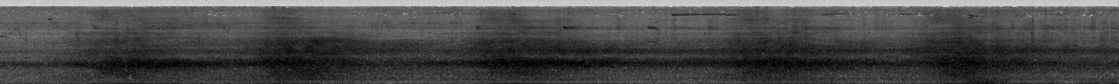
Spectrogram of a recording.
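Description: Cars rush past on the road one after another.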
